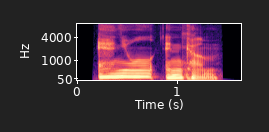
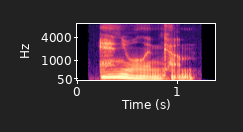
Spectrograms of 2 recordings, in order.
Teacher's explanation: Notice how the L sound at the end of annual connects right into the I sound of income. Aha. So it sounds almost like one long word.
